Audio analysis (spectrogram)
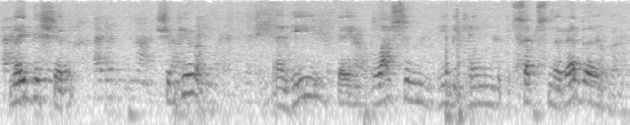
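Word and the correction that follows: Piaseczner: And am I pronouncing it right, Yom? – Piazetzner. – How do you pronounce it? – Piazetzner. – Piazetzner, Rebbe.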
